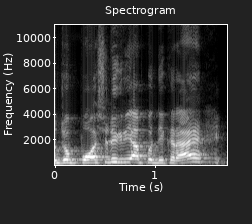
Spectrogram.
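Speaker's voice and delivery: ordinary talk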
